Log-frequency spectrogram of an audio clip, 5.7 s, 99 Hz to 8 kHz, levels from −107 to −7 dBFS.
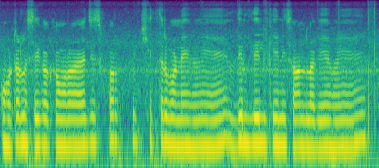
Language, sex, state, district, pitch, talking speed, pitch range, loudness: Hindi, male, Uttar Pradesh, Shamli, 180 Hz, 200 wpm, 175-190 Hz, -15 LUFS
